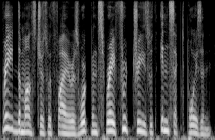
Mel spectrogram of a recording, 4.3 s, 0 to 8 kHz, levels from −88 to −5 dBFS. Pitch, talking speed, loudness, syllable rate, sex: 170 Hz, 195 wpm, -19 LUFS, 4.3 syllables/s, male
